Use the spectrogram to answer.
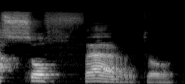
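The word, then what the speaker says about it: sofferto: So we would say avrà ssoffɛrto. Okay, so now we have an open E before an R, right? And what happens with English speakers is we make it rhyme with chair. So we'd say ssoffɛrto rhymes with chair, right?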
